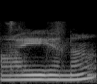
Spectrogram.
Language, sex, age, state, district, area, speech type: Telugu, female, 18-30, Andhra Pradesh, West Godavari, rural, spontaneous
